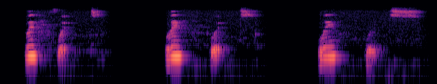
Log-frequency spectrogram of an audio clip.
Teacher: penekanannya pada silabel yang pertama atau yang di depan.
